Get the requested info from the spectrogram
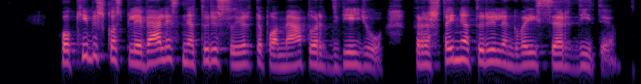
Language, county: Lithuanian, Tauragė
